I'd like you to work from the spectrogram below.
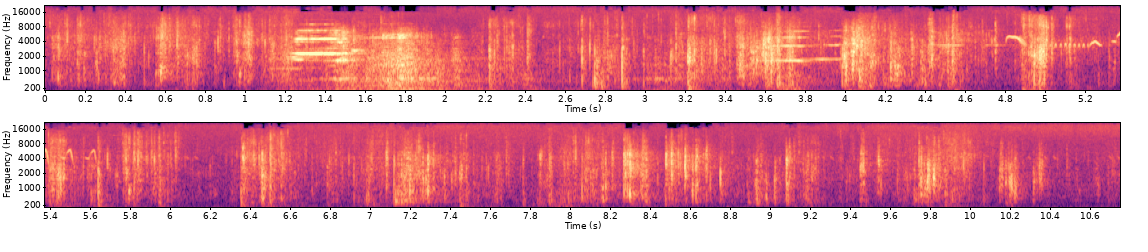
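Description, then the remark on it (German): Several sets of footsteps, the four TKKG friends, crunch steadily through a gate and along a gravel path between graves in a cemetery, a dense, uneven patter of gritty scrapes that carries on for about ten seconds with no talking. “Dann trabten TKKG durchs Tor und einen Kiesweg entlang, zwischen Gräbern mit üppiger Bepflanzung und kunstvollen Grabsteinen.”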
